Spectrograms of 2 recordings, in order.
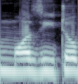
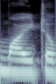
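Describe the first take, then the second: First: The word is said with a j sound. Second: The word is said without a j sound. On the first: This follows the spelling. The speaker calls it wrong. "कुछ उसको मोजिटो भी बोलते हैं, but that's उसके spelling में आप ऐसे बोल सकते हो" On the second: This is how people actually say it. The speaker calls it right. "पर उसको मोइटो बोलते हैं"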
